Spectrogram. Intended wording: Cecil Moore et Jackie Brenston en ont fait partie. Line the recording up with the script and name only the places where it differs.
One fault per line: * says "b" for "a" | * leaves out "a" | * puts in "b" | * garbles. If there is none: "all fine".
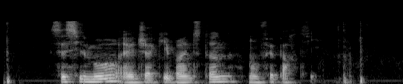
* leaves out "en"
